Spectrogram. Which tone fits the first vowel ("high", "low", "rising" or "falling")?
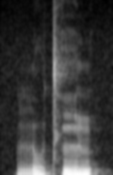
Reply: low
